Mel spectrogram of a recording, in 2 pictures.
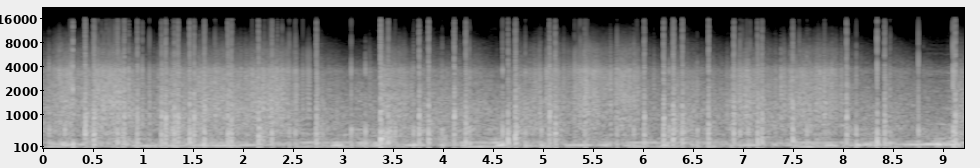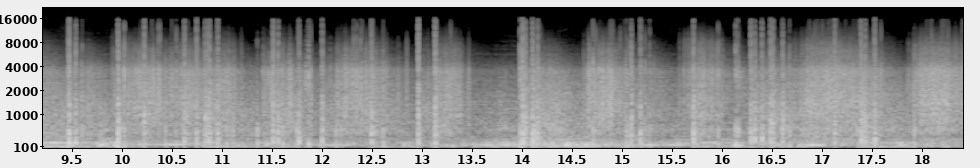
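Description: Aerial fireworks going off in quick succession: a dense, continuous run of sharp bangs and crackling bursts, with launches and breaks overlapping.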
